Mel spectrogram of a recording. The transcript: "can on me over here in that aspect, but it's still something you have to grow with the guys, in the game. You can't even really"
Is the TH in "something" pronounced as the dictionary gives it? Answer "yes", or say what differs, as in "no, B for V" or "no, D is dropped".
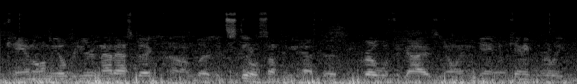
yes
